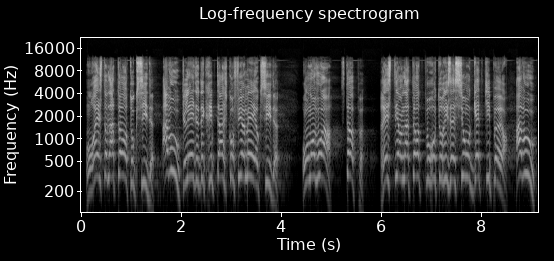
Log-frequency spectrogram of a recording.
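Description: A man playing an impatient, forceful soldier in a video game, speaking in clipped military radio calls. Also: very high voice.

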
